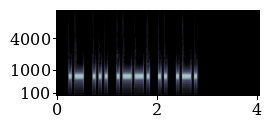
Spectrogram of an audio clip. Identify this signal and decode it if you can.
Morse code, heard as a keyed tone, about 20 wpm, 700 Hz. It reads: ASPIR
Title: Build A Word - 5 Letters At A Time - 10-Letter Words - 20wpm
